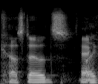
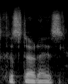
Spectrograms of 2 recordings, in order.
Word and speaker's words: Custodes: important you know I had to train myself not to stay not to state cuss toads and I still slip its custodes and that's why it's our Bey's because exactly because you have to pronounce every vowel they do they do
